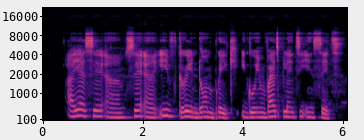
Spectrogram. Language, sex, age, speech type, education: Nigerian Pidgin, female, 15-29, spontaneous, tertiary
